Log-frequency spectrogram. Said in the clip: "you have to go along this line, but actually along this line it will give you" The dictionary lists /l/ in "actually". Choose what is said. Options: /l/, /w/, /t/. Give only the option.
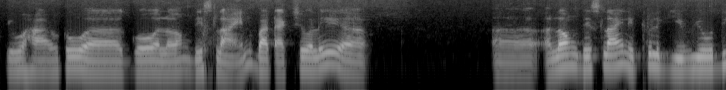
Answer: /l/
